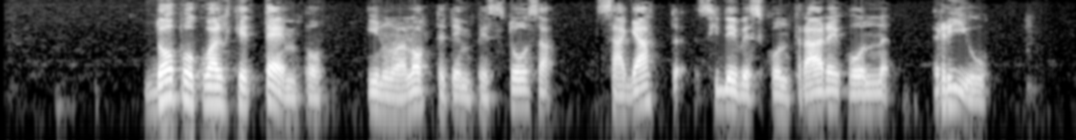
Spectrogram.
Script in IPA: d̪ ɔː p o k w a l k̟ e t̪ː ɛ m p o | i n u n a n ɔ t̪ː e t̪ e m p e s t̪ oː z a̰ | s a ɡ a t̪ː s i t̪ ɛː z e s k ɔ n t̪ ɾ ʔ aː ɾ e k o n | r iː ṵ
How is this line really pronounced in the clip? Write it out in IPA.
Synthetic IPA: d̪ ɔː p o k w a l k̟ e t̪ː ɛ m p o | i n u n a n ɔ t̪ː e t̪ e m p e s t̪ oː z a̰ | s a ɡ a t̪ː s i d̪ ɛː v e s k o n t̪ ɾ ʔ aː ɾ e k o n | r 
